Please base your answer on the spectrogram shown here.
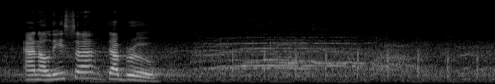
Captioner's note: cheering and applause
